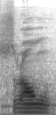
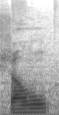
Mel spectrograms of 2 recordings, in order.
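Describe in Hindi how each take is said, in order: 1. अक्षर की शुरुआत shr ध्वनि से होती है। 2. अक्षर की शुरुआत एक साधारण s ध्वनि से होती है। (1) "अगर आप श्रांग श्रीं श्रौं कह देंगे तो वो केतु का मंत्र हो जाएगा" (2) "यहाँ श्रा और सा का थोड़ा ध्यान रखिएगा"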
